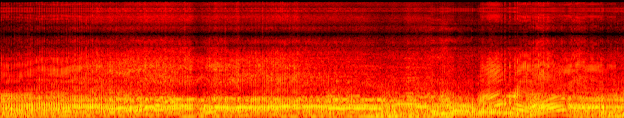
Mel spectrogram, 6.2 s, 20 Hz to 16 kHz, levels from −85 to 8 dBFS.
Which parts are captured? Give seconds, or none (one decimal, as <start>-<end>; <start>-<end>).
0.0-0.9; 4.3-6.2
